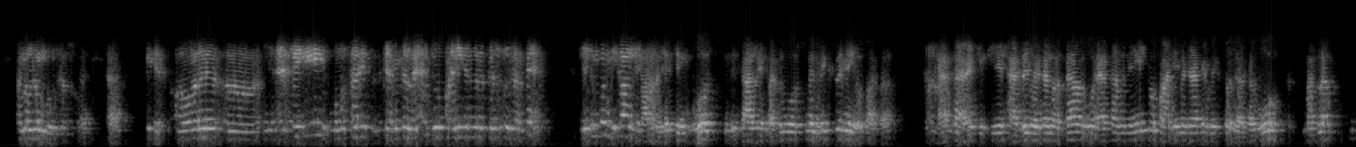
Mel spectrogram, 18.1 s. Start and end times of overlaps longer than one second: none

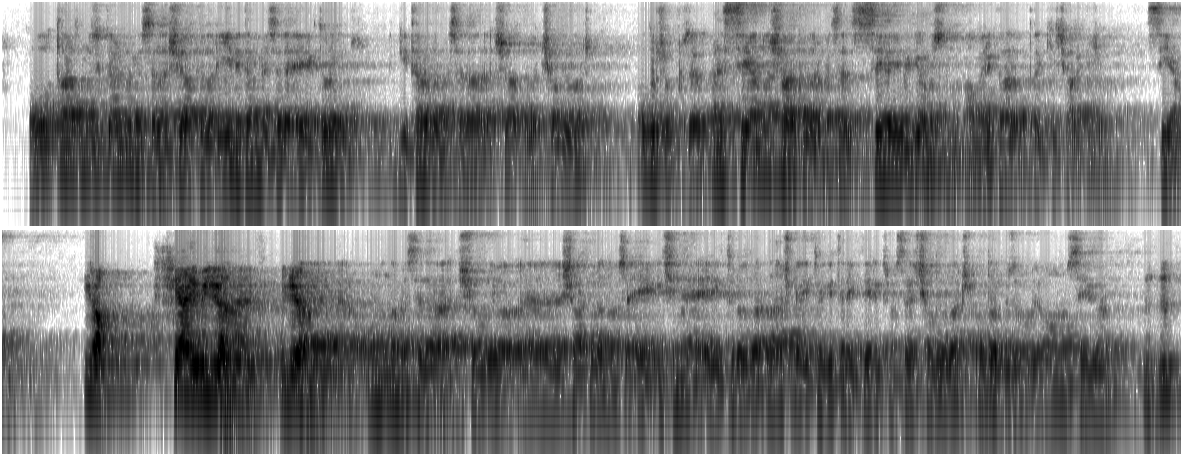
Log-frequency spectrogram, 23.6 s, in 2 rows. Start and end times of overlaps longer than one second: none

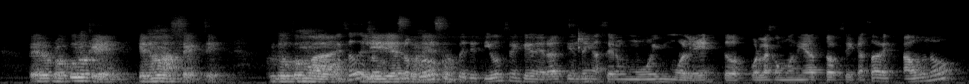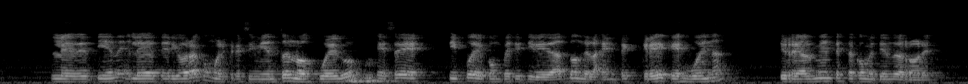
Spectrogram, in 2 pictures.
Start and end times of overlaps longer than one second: 3.1-4.5

